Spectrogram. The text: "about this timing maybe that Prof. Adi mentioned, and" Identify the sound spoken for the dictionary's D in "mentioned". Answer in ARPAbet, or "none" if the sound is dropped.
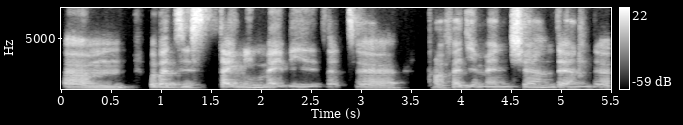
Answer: D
